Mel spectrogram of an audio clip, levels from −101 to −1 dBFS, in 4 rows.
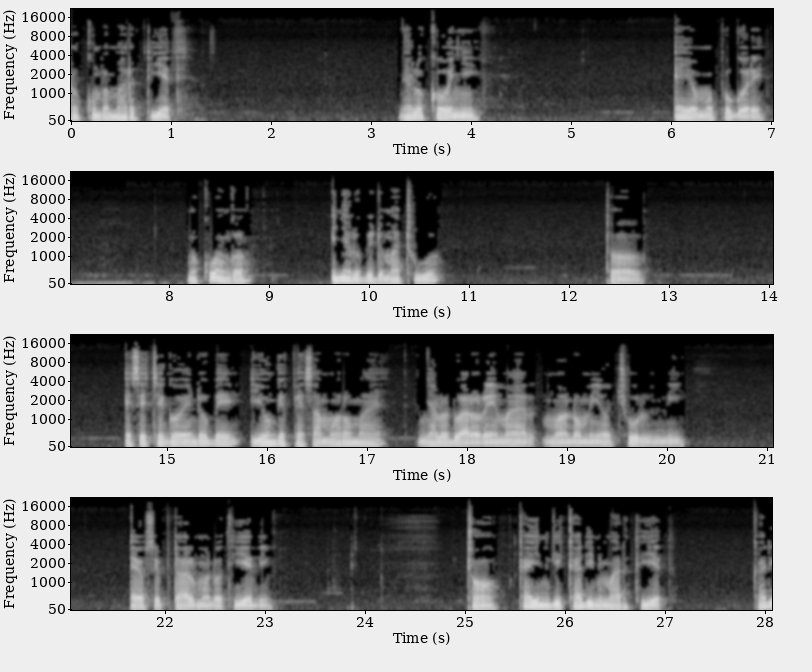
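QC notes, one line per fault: No technical faults can be heard anywhere in the signal, so there is nothing to log.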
